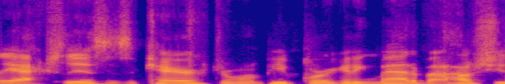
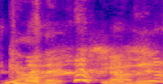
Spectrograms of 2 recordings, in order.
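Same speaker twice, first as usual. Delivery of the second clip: mocking rehearsal; 2 semitones higher, 4 dB louder than usual. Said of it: "Pre-read it in his mind".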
